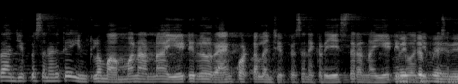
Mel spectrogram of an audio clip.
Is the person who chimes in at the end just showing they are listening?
No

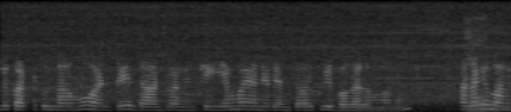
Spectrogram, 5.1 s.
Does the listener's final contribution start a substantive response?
No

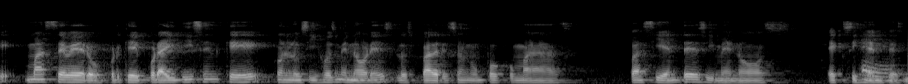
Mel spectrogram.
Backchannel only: No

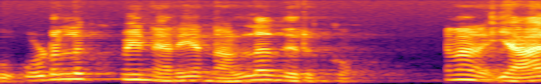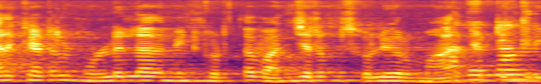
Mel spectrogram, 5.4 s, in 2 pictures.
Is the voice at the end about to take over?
Yes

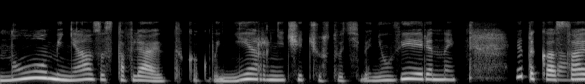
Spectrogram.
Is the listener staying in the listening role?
Yes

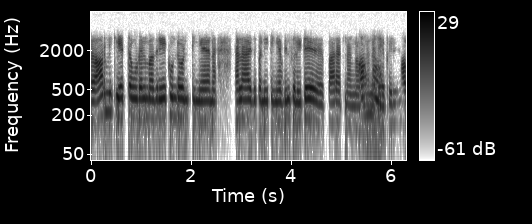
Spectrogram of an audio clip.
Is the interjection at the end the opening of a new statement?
Yes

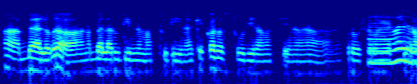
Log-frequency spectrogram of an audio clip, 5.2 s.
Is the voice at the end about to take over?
Yes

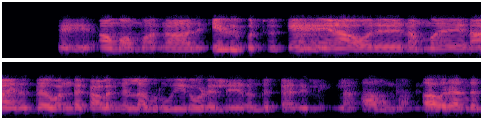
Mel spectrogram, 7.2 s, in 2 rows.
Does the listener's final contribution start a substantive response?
Yes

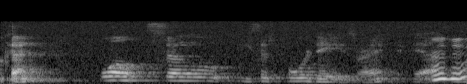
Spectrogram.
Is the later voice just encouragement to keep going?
Yes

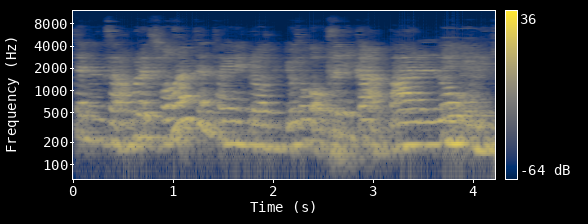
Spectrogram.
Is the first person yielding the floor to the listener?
No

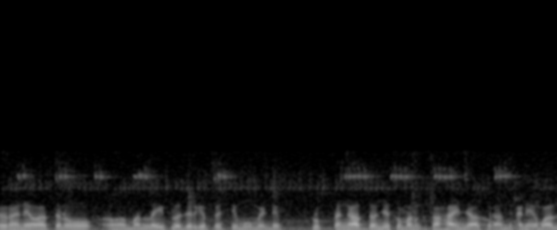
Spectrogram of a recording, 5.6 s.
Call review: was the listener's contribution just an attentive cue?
No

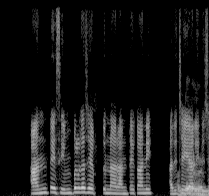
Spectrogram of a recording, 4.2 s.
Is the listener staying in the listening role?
Yes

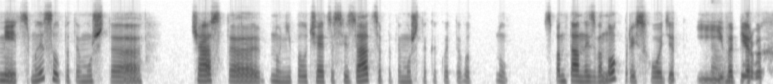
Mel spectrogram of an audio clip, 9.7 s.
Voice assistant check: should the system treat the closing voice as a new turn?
No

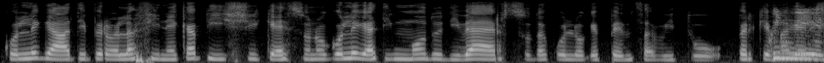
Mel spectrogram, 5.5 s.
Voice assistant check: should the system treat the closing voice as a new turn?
Yes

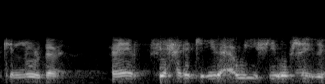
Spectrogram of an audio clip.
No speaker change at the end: Yes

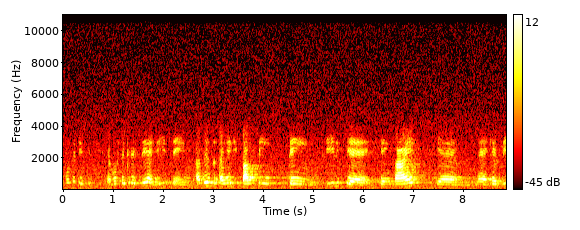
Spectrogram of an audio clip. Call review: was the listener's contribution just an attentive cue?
Yes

